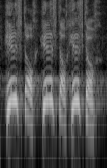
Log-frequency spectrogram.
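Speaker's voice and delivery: high, loud plea for help; desperate cry. Retold or imitated. Husband begging God to help his sick wife, desperate cry. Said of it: "Und ich rufe zu Gott".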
